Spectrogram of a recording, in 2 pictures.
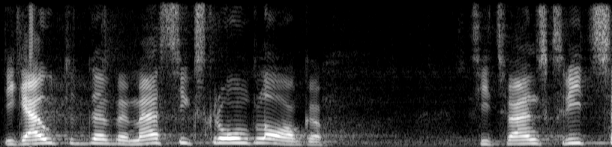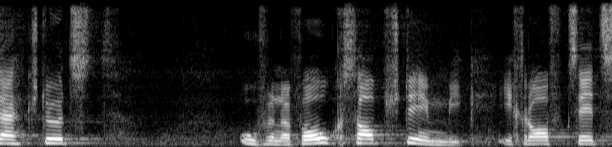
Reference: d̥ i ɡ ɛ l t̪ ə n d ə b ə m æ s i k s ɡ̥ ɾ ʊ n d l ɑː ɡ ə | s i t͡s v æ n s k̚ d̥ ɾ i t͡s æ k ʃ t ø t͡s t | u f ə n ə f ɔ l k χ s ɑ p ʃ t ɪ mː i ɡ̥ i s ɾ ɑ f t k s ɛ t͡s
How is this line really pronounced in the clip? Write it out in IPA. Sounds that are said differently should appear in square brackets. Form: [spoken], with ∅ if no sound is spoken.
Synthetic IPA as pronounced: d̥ i ɡ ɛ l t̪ ə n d ə b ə m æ s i k s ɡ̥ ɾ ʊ n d l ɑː ɡ ə | s i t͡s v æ n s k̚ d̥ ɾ i t͡s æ k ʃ t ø t͡s t | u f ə n ə f ɔ l k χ s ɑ p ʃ t ɪ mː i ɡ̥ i [χ] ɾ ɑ f t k s ɛ t͡s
